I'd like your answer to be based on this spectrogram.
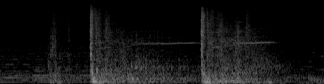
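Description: Gunshots in the factory-building game Satisfactory crack out twice, about a second apart, each a sharp loud report trailing into a ringing decay.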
